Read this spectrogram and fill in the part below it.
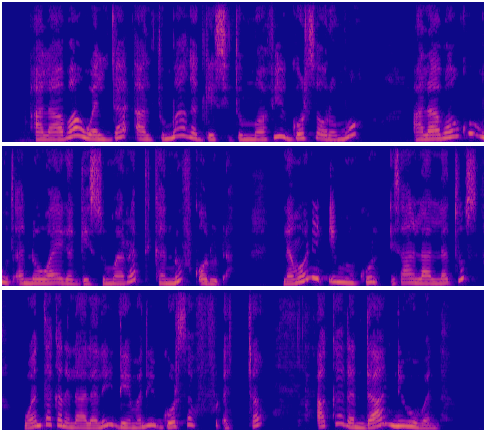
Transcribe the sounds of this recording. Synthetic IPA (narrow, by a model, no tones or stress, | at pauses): ʔɐlaːbaːwɐld̪aːᶑaːlt̪ʊmːaːɡɐɡːe̞ːsːɪt̪ʊmːaːfɪɡɔɾsɐɔɾɔmo̞ː | ʔɐlaːbaːŋkʊnmuːt̪ʼɐnːo̞ːwaːʔe̞ːɡɐɡːe̞ːsːʊmːaːɪrːɐt̪ːɪ̥kɐnːuːfkʼɔd̪ʊᶑɐ̥ | nɐmo̞ːnːɪᶑɪmːʊkʊnɪsaːnlaːlːɐt̪ʊs | wɐnt̪ɐkɐnɐlaːlɐleːd̪e̞ːmɐniːɡɔɾsɐfʊᶑɐt͡ʃːaːn | ʔɐkːɐd̪ɐnd̪ɐʔɐnːɪhʊbɐnːɐ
